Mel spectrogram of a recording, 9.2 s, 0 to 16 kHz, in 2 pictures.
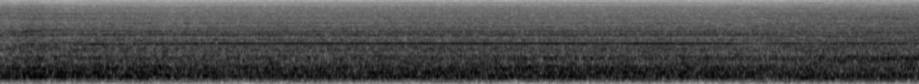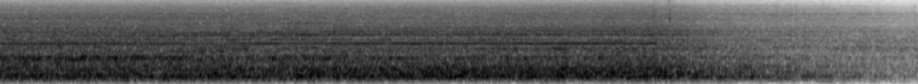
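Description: A Kirby G5 vacuum cleaner with a newly replaced fan roars loudly and steadily, a high whine over a broad rush of air, then begins to wind down near the end.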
